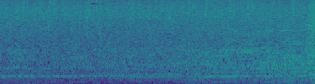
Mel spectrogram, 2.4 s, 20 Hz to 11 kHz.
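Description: Steady rain hisses in the racing game Assetto Corsa during an F2 British Grand Prix session, a continuous, even wash of falling drops with a faint low engine hum beneath.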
